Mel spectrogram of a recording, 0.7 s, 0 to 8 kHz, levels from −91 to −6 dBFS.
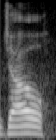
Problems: none marked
